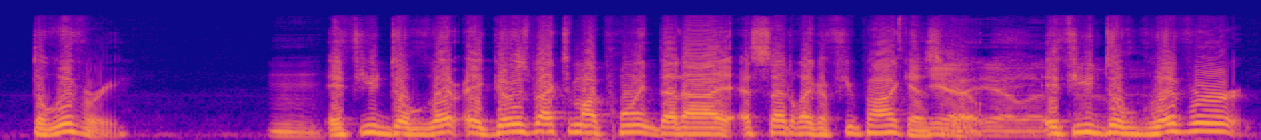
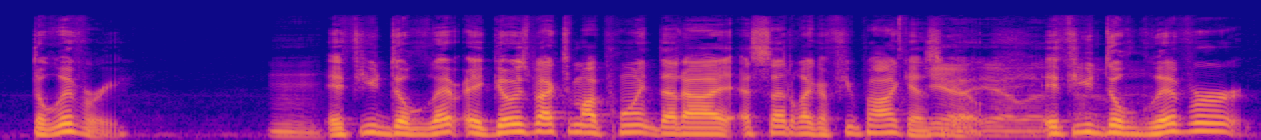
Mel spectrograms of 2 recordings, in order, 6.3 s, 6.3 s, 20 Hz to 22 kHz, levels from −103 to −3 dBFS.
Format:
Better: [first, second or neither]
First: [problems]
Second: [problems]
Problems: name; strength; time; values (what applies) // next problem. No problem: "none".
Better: second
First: distortion; heavy; 13% of the sound clipped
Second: none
